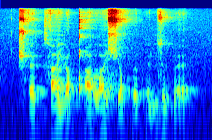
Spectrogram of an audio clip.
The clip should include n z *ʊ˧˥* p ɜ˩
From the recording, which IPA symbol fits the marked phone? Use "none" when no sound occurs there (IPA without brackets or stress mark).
ʊ˧˥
